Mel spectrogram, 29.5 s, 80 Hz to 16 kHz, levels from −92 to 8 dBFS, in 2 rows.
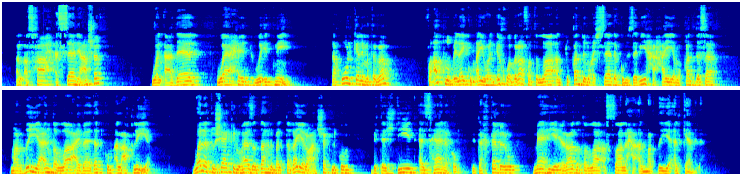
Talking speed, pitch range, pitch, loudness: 90 wpm, 125-155 Hz, 140 Hz, -21 LUFS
